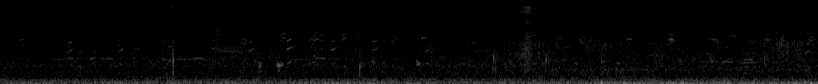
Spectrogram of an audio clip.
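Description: Faint outdoor background: a low steady rumble with scattered faint bird chirps and a few light clicks.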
